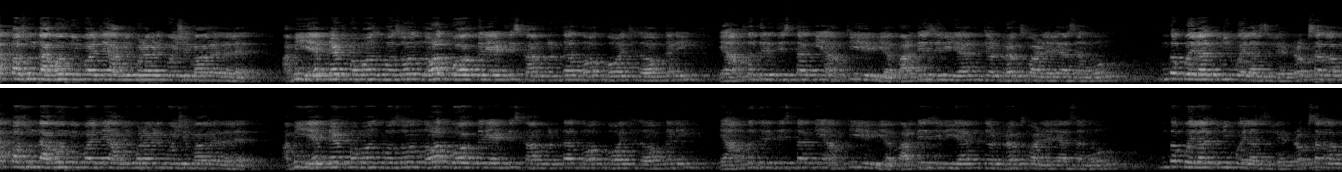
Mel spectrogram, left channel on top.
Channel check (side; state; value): right; quieter; 6.1 dB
